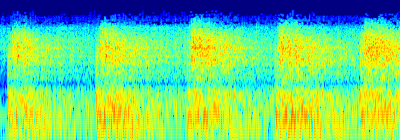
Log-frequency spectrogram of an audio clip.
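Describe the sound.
Five anti-tank shells fire in turn: five heavy, booming blasts, evenly spaced and loud, each rumbling down before the next one hits.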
